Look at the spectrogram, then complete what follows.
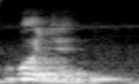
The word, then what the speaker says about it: wooden: Olha a pronúncia. Esse u aqui é o U relaxado. Então você não faz aquele Ah, você faz é tranquilo. É. E o stress era primeiro. Então fala wooden.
